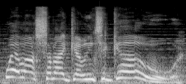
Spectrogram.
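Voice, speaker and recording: A man's voice: very high-pitched, wildly swooping pitch, unhurried, over music, full character voice. A man playing a glib, eccentric alien time traveller in an audio drama, flippant, theatrical and condescending. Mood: brisk, cheeky.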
